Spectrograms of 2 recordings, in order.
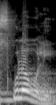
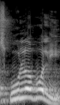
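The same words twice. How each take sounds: First: স্কুলও starting with an extra short i; added initial vowel. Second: Said in the usual way. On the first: Shown as a demonstration. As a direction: say স্কুলও as "is-kul-o". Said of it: "একটা অতিরিক্ত হস্যই নিয়ে চলে এলো". (স্কুলও-র শুরুতে বাড়তি ই ধ্বনি) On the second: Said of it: "যারা স্কুল বলছে তারা যথার্থ উচ্চারণ করছে".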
